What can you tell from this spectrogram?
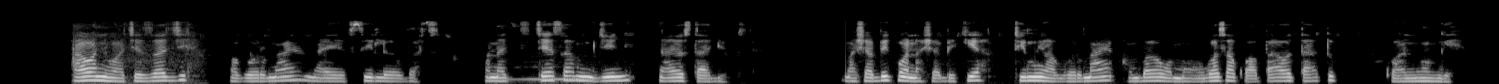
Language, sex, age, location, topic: Swahili, female, 36-49, Nakuru, government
